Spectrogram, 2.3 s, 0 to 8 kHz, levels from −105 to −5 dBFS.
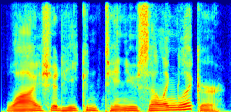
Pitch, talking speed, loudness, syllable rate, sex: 125 Hz, 155 wpm, -18 LUFS, 4.6 syllables/s, male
